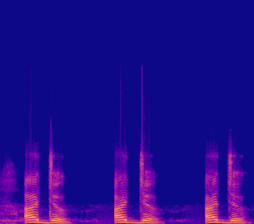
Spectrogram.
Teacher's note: نیچے ہے جیم، جیم پر ساکن ہے، قلقلہ کیجئے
